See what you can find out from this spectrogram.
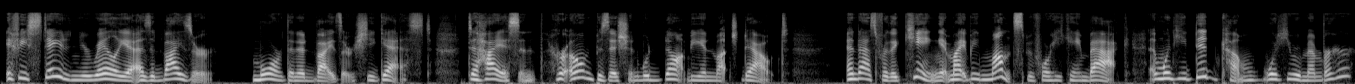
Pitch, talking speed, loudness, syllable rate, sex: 220 Hz, 190 wpm, -19 LUFS, 5.0 syllables/s, female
